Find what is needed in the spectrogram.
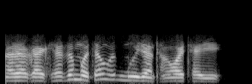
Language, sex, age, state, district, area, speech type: Bodo, male, 60+, Assam, Chirang, urban, conversation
